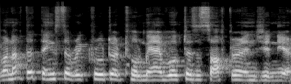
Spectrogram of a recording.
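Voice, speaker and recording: The speaker has an Indian accent and ordinary pitch variation. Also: woman. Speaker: panelist, former software engineer. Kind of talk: panel discussion. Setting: live stream.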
